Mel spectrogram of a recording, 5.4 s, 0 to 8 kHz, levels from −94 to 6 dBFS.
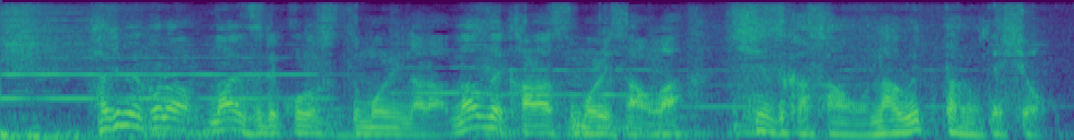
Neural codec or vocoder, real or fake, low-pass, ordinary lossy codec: none; real; 7.2 kHz; AAC, 32 kbps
